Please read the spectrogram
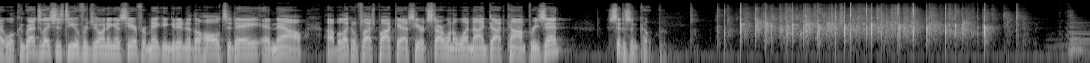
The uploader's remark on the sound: Our first ever podcast recorded in front of a live studio audience. Hawaiian Financial Federal Credit Union iHeartRadio Music Hall.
